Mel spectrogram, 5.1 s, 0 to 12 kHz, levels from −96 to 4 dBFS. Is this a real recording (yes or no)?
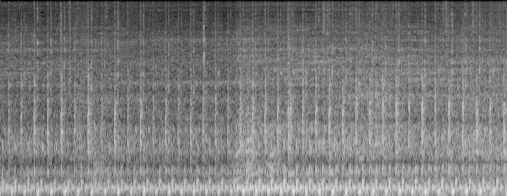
yes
